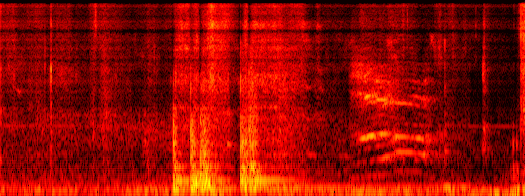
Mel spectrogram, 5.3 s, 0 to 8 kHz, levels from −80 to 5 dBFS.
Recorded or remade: remade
